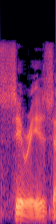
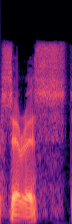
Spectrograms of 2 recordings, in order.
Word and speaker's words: Ceres: It's Ceres and or Ceres, depends on how you want to pronounce it.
